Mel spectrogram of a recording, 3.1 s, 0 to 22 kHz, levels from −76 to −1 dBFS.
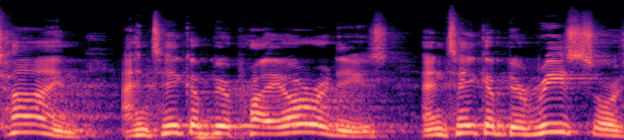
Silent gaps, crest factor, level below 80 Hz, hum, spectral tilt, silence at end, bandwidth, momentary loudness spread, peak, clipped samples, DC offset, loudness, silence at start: none; 14 dB; -46 dBFS; none; -4.5 dB/octave; 0 s; 15.5 kHz; 6 LU; 0 dBFS; under 0.1%; under 0.1%; -14 LUFS; 0 s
